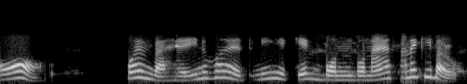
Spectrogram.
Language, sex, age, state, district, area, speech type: Assamese, female, 30-45, Assam, Sivasagar, rural, conversation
